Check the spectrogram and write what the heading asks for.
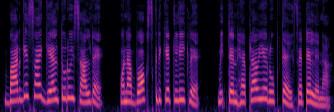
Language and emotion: Santali, neutral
